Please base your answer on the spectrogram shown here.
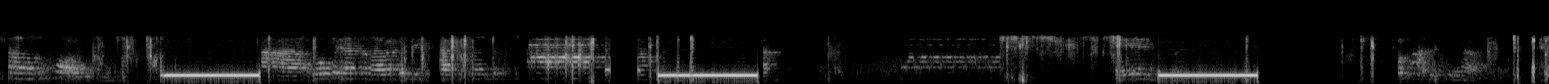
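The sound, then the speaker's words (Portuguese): Steady ringback tones of an unanswered telephone call, three long even beeps about five seconds apart, with talking in the gaps between them. “Acabei de tentar ligar para ela, ninguém me atendeu. Estou tentando de novo.”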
